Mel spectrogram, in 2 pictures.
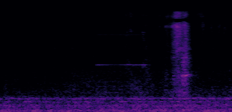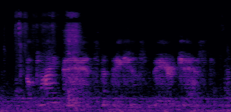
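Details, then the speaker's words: AED voice prompts during simulated cardiac arrest management training, after an unresponsive patient with no pulse or breathing and chest compressions begun: device tone, then prompts for rhythm analysis, stay clear, shock advised, charging. "to flashing light analyzing heart rhythm stay clear of the patient touch the patient shock advised charging stay clear"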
